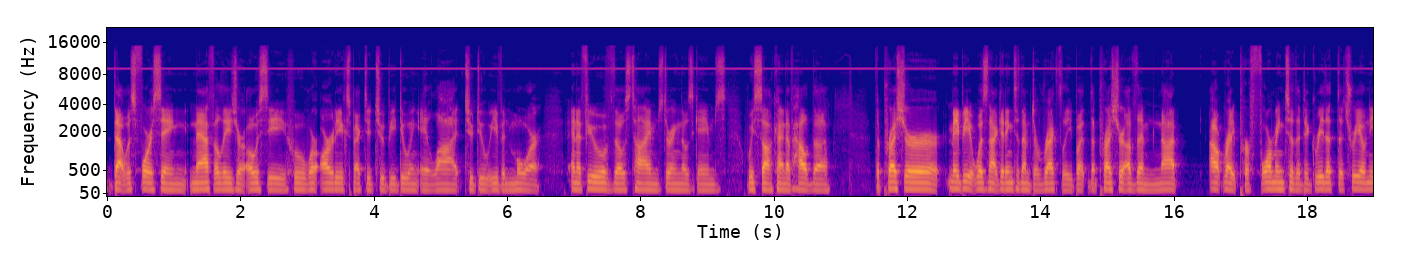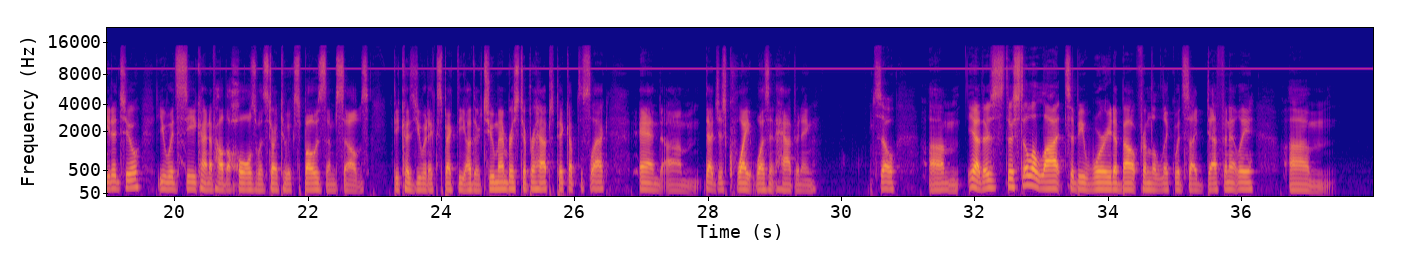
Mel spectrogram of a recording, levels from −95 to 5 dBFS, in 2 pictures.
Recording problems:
high-pitched whine; faint; throughout; 9 kHz, 25 dB below the speech

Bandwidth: 14.5 kHz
